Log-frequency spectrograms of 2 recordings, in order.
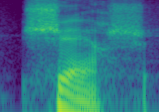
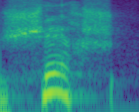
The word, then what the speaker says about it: cherches: Not the end of the world, you don't pronounce it, but still it should be there technically. Tourne à droite. D'accord? Si vous cherchez une boulangerie, tournez à droite. Si tu cherches une boulangerie, tourne à droite.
